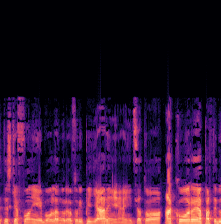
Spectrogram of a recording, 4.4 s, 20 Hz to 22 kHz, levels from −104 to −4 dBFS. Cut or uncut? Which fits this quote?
cut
